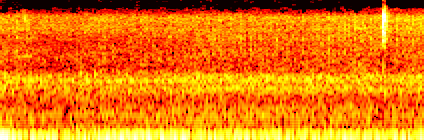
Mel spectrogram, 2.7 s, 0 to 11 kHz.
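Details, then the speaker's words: 2000 Holden Astra Z18XE, P0100, new MAF fitted, just started at 20° coolant: the engine hunts with an uneven, sagging low rumble near stalling, and the scan tool shows zero MAF voltage and kg/h because the ECM can't read the sensor signal. "uh as you can see the mass airflow sensor has no voltage reading and has no uh kilog kilogram per hour uh parameters reading"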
